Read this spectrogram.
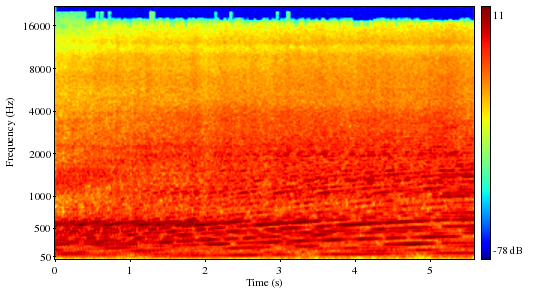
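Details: Harley-Davidson Lowrider S, Milwaukee-Eight 131ci Stage IV kit, stock compression, Cycle-Rama 512 cam replacing Screamin' Eagle 517: full-throttle dyno pull, strong clean V-twin roar climbing steadily in pitch, no misses or knocks; made about 147hp and 149ft-lb, normal.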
